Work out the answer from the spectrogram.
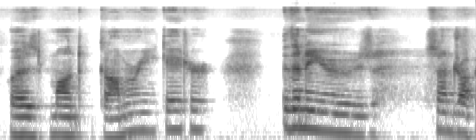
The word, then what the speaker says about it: Montgomery Gator: I think the correct pronunciation was Montgomery Gator.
